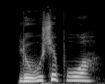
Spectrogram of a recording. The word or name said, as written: LOGEBROR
